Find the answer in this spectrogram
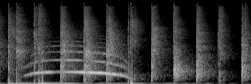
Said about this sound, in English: Everyone give a clap.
